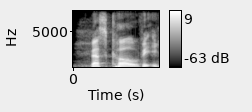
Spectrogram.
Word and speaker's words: Vescovi: Vescovi, yeah, because I've seen there are videos of him saying his name, and he puts emphasis on the CO in the middle there.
